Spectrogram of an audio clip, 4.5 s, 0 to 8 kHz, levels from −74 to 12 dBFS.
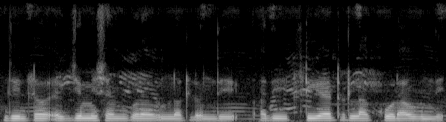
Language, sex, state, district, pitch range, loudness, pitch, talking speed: Telugu, male, Andhra Pradesh, Sri Satya Sai, 125-135 Hz, -16 LUFS, 130 Hz, 105 wpm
